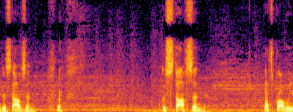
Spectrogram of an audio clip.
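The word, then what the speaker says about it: Gustavsson: I've been saying gustavson Gustafson that's probably right right uh emphasis on the Gus instead Gustafson gusts all right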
